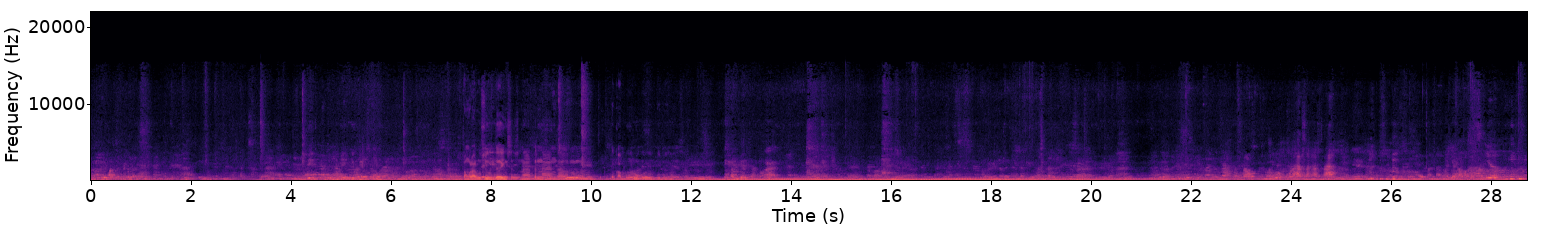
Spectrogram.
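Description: Elderly women weep and sob close by.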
